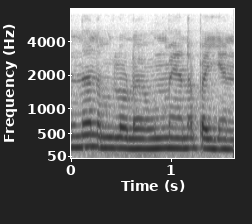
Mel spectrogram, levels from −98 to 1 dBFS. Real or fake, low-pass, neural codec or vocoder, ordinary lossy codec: real; 7.2 kHz; none; none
